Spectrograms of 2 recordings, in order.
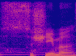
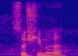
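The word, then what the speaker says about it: Tsushima: It's more like with S than with T. Ghosts of Sushima. Is that how you say it? Sushima.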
